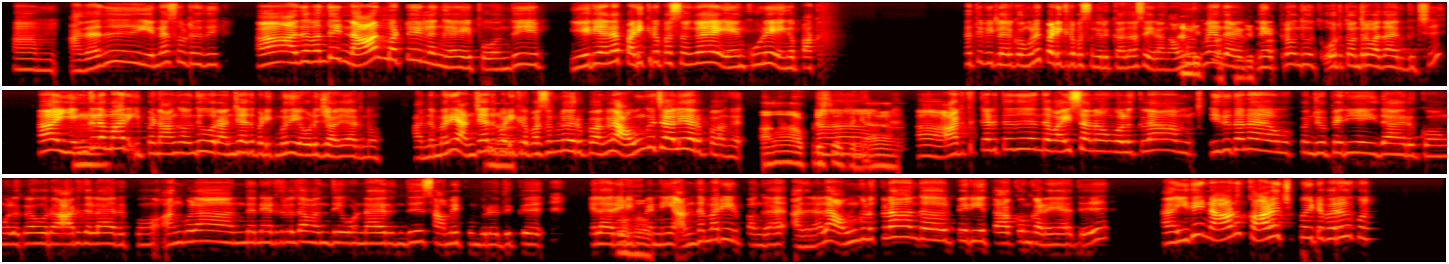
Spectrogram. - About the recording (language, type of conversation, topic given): Tamil, podcast, பண்டிகைகள் மற்றும் விழாக்களில் ஒலிக்கும் இசை உங்களுக்கு என்ன தாக்கத்தை அளித்தது?
- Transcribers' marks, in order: mechanical hum; distorted speech; tsk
